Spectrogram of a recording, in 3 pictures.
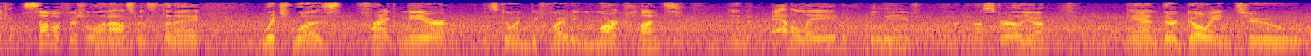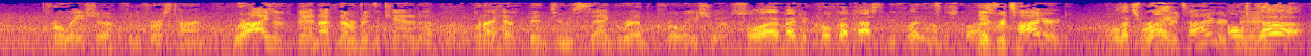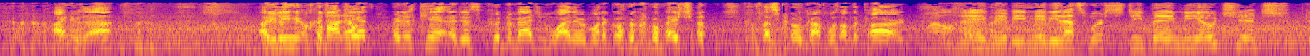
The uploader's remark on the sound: This supplementary podcast was compiled of audio recorded on the ride to, at, and ride home from CES MMA 32. This CES event was the first event we covered live in an "official press" capacity.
